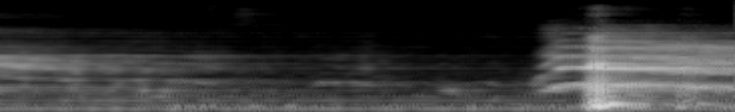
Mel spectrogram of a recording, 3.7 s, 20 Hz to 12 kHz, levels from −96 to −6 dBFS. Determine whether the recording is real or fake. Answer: fake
